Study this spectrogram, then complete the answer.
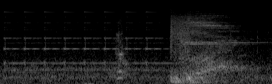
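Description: A chiming tone rings steadily.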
